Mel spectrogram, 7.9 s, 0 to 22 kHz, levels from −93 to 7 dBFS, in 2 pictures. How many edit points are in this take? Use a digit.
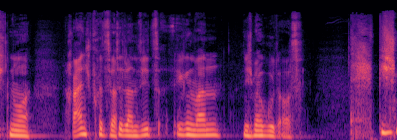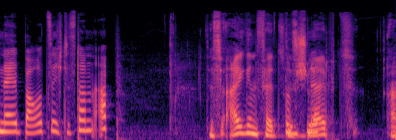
2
